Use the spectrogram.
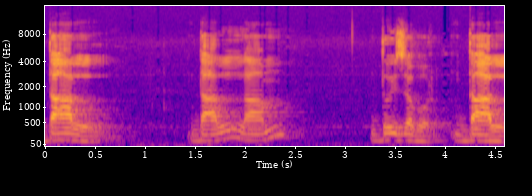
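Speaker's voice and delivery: দাল, লাম spelled out with a strong held দাল; correct spelling out. Shown as a demonstration. Teacher spells the word the right way for students. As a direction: spell it out letter by letter, firmly. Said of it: "আপনাকে বলতে হবে এভাবে".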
